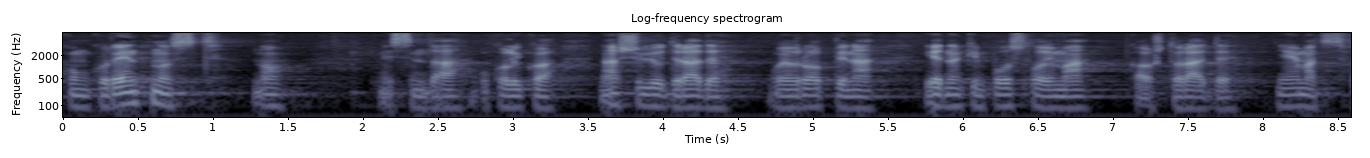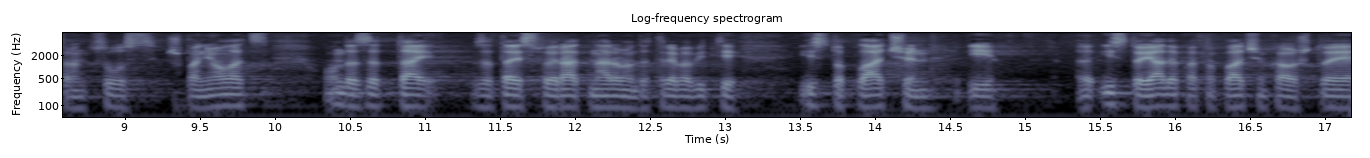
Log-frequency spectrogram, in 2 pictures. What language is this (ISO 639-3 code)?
hrv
